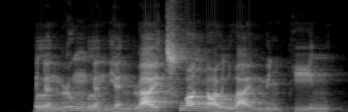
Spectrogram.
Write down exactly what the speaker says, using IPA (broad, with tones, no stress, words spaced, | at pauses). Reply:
lə˨˦nɻʊ˥˨ŋ lə˥˨njɛ˨˩n ɻa˥˨ɪ̯t͡sʰwɑ˥˨ŋɑ˨˦ʊ̯ lwa˨˩ɪ̯my˥˨npʰi˥˨n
